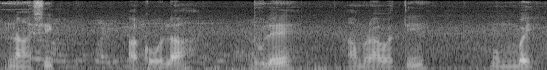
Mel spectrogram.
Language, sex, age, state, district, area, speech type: Urdu, male, 45-60, Maharashtra, Nashik, urban, spontaneous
